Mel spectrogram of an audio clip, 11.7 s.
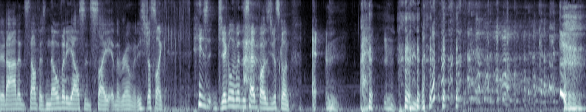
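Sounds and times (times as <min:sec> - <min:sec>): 
speech: 0:00.0 - 0:09.1
man clearing throat: 0:06.2 - 0:08.5, 0:11.1 - 0:11.7
laughter: 0:08.0 - 0:11.7.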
